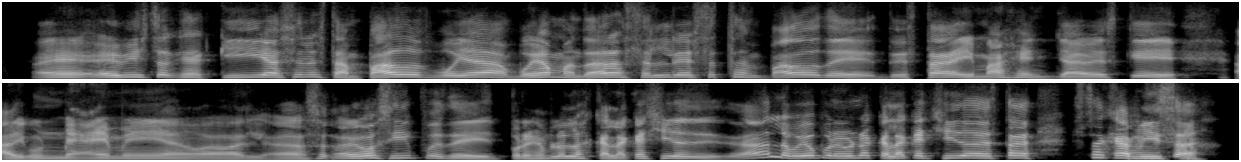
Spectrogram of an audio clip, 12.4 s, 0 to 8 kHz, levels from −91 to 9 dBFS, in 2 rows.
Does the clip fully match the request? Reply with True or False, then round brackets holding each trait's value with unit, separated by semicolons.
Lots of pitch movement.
True (5.8 semitones)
